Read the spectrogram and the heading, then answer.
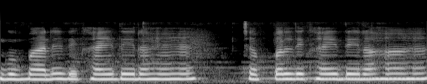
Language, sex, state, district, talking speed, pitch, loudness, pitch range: Hindi, female, Bihar, Madhepura, 140 wpm, 245 Hz, -12 LUFS, 240-250 Hz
